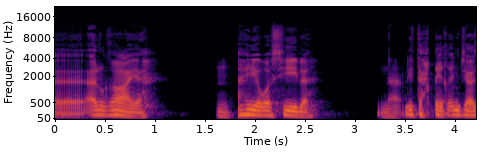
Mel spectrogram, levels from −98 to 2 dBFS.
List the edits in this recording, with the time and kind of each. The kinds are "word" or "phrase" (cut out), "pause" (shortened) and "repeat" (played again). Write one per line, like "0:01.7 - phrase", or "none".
0:01.8 - word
